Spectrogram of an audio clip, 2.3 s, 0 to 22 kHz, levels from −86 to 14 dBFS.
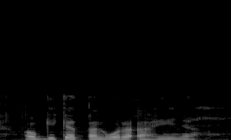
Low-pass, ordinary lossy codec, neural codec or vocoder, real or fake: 7.2 kHz; none; vocoder, 22.05 kHz, 80 mel bands, Vocos; fake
